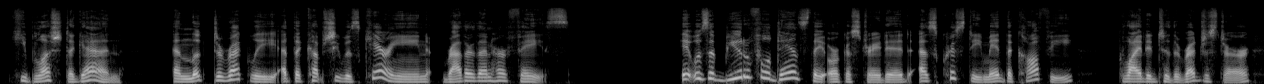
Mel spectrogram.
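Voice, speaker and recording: A woman's voice: sits low, no echo, clean studio sound. A woman reading a novel aloud as scripted third-person narration. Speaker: novelist reading their work.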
